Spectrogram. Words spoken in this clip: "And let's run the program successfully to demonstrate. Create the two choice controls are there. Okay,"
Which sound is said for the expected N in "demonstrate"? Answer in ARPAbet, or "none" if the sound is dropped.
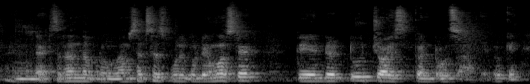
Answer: none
